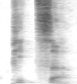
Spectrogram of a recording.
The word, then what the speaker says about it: pizza: It has a t, s, pizza with a t, s, pizza.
